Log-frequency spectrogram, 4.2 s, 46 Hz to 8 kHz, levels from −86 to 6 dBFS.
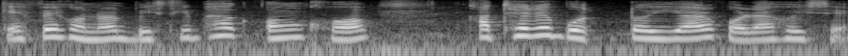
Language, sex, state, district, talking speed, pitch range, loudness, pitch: Assamese, female, Assam, Kamrup Metropolitan, 125 wpm, 225-270 Hz, -17 LUFS, 245 Hz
